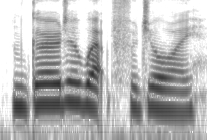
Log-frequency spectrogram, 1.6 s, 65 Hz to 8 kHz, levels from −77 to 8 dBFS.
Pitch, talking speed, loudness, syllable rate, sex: 200 Hz, 190 wpm, -17 LUFS, 4.4 syllables/s, female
